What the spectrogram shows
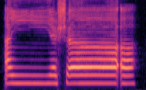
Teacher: کلمت یشاء یا حروف الادغام بغنہ میں سے ہے، اور ادغام کا معنی ہے حرف کو حرف میں داخل کرنا. تو ہم یہ نون ساکن کو یا میں ملا کے غنہ اور تشدید کے ساتھ یہ حکم کو ادا کریں گے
